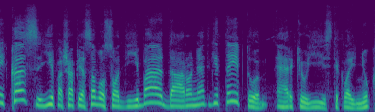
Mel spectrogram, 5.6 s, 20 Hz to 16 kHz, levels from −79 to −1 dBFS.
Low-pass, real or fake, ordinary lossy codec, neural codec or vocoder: 14.4 kHz; real; AAC, 48 kbps; none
